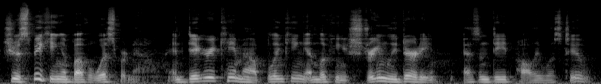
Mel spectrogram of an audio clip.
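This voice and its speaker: A man reading a children's storybook aloud in expressive, measured phrases. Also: medium pitch. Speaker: audiobook reader. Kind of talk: storybook narration.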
